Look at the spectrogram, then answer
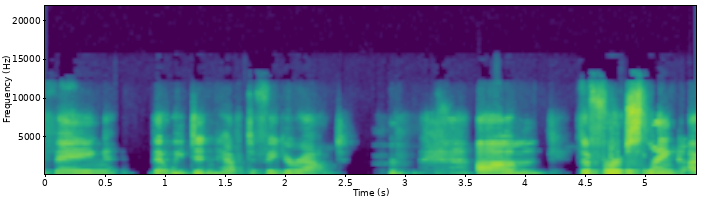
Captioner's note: chuckles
